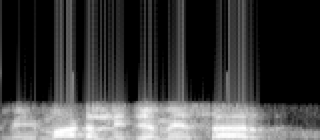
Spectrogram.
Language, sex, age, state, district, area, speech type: Telugu, male, 18-30, Telangana, Mahabubabad, urban, conversation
